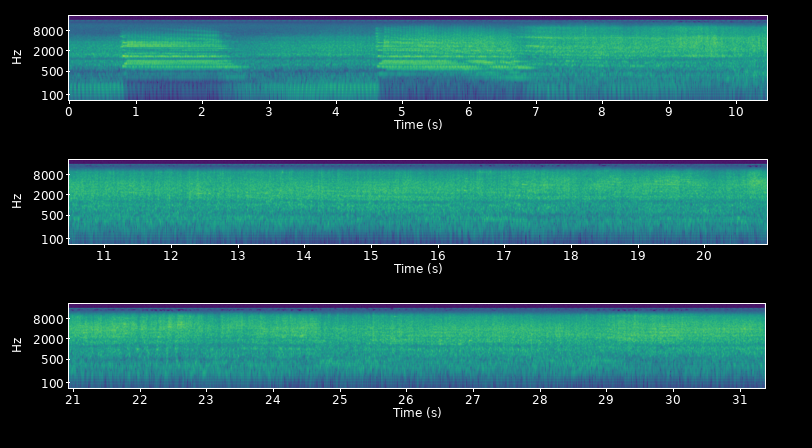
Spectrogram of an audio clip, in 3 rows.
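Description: CSX SD40-2 diesel locomotive sounding its air horn in two blasts, a short one about a second in and a longer one a few seconds later. Then its freight train of covered hoppers and boxcars rolls past close by, a steady rumble of steel wheels on rail.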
